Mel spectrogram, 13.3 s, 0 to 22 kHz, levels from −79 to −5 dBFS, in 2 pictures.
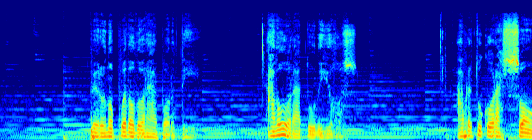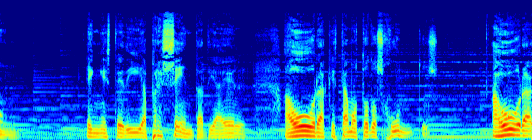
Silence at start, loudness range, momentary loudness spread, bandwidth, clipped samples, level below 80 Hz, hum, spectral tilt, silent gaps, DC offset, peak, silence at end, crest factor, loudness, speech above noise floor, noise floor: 0.5 s; 8 LU; 25 LU; 16 kHz; under 0.1%; -46 dBFS; none; -5.5 dB/octave; none; under 0.1%; -6 dBFS; 0 s; 20 dB; -24 LUFS; 27 dB; -50 dBFS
